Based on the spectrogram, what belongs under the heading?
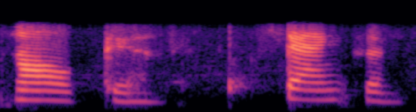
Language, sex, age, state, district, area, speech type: Telugu, female, 45-60, Andhra Pradesh, Krishna, urban, conversation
